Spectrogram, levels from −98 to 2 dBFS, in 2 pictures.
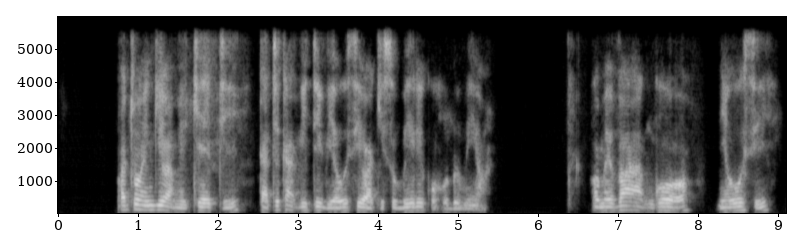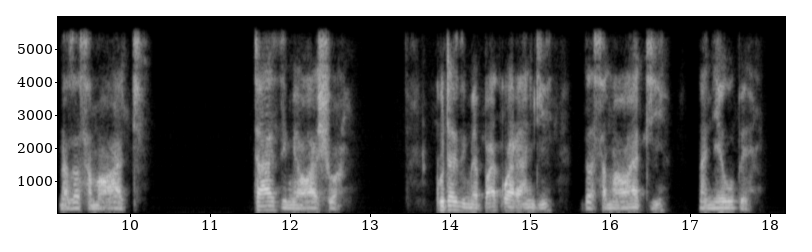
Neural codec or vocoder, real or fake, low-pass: codec, 16 kHz, 4 kbps, FreqCodec, smaller model; fake; 5.4 kHz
